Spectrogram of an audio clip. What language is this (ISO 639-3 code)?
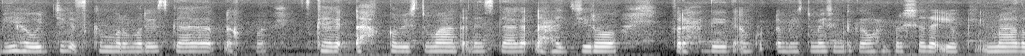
som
